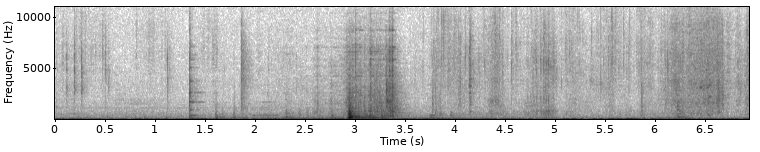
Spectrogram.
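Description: Silicone spatula scraping thick peanut butter cream cheese filling from a glass mixing bowl and spreading it in a foil-pan pie crust: soft, irregular scraping and squishing. About three seconds in there is one sharp knock, the glass bowl being set down on the granite counter.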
